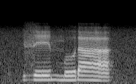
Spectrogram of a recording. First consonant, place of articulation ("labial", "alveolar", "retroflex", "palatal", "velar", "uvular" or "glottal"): alveolar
